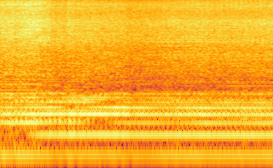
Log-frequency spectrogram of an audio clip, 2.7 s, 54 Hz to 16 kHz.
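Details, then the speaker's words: Freshly built Focus ST engine after a swap, break-in run held at 2,500 rpm so the rings seat: smooth steady drone at one even speed, no knocks or ticks; healthy fast idle. "we're doing the break-in process. So I'm doing my best to hold the engine RPM at 2,500 RPM."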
